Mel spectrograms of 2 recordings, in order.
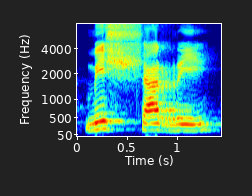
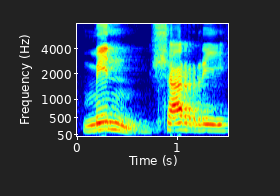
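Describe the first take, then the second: First: The n sound is left out entirely. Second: The n sound is pronounced fully clear. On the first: "Atau dibaca misyarri, gitu juga tidak boleh" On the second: "Tidak boleh dibaca min syarri"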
